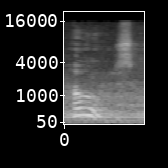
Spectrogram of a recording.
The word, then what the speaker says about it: hose: is a hose pronunciation hose make a long o sound like know and go and the S makes a sound like zebra this is a hose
